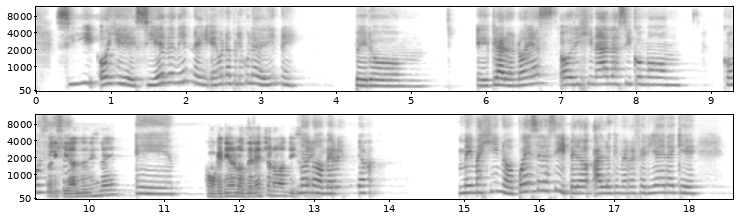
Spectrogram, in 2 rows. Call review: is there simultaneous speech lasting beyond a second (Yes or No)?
No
